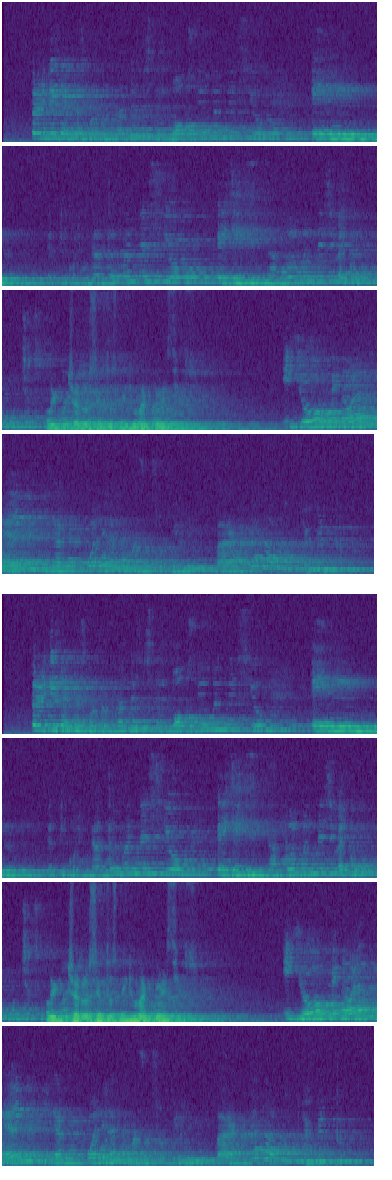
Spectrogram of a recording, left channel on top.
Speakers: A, in the centre; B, on the right (about 70°).
A: pero hay diferentes formas de magnesio. Está el óxido de magnesio, el, el picolinato de magnesio, el glicinato de magnesio, hay como muchas formas.
B: Hay chorrocientos mil magnesios.
A: Y yo me daba la tarea de investigar cuál era la más absorbible para cada suplemento.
